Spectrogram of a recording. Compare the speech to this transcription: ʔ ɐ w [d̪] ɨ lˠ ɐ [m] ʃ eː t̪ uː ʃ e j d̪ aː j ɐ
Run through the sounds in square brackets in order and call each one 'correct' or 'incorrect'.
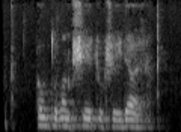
correct, correct

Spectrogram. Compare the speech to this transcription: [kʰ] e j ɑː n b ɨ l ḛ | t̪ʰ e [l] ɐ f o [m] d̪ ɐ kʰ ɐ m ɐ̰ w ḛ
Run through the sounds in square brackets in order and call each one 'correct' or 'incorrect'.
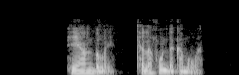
incorrect: pʰ, correct, incorrect: n

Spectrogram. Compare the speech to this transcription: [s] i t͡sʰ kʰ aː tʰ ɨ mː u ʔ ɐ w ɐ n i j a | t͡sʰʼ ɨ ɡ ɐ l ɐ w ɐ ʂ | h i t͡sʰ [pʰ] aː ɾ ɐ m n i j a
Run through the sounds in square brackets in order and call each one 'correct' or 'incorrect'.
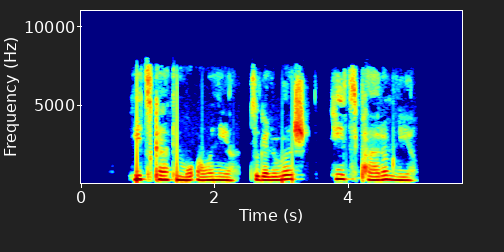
incorrect: h, correct

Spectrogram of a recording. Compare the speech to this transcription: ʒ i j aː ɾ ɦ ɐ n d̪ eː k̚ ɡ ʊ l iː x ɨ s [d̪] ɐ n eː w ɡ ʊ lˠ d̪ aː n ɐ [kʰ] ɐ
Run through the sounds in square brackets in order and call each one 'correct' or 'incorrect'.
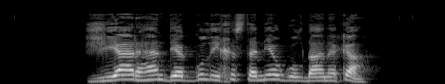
incorrect: t̪, incorrect: k

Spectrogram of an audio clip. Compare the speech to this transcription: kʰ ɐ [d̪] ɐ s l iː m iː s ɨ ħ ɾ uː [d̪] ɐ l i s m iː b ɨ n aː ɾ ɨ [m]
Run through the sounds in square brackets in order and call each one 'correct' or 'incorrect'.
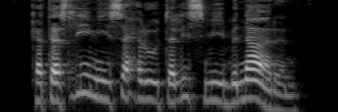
incorrect: t̪, incorrect: t̪, incorrect: n

